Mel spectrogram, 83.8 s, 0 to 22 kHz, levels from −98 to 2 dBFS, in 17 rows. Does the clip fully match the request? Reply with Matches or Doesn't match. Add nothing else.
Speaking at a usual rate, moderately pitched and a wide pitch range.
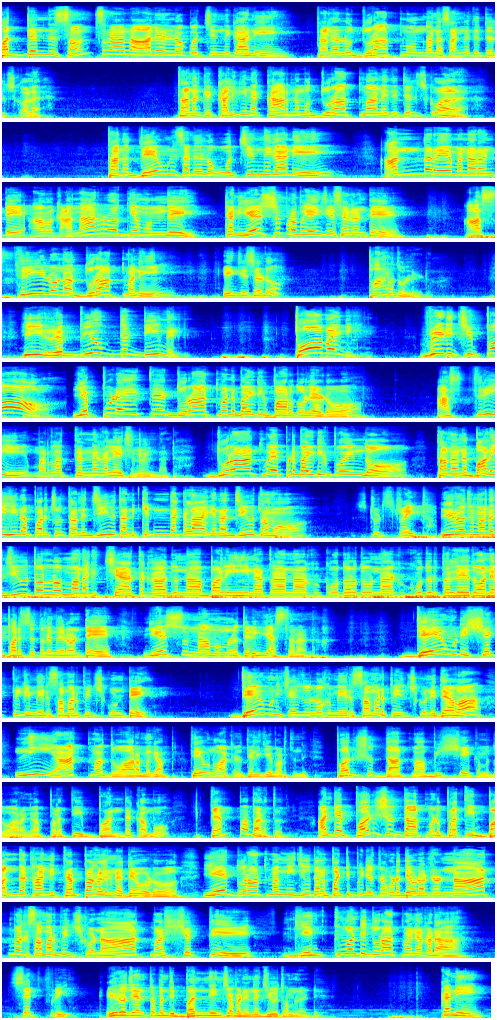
Doesn't match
